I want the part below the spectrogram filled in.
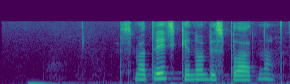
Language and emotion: Russian, neutral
